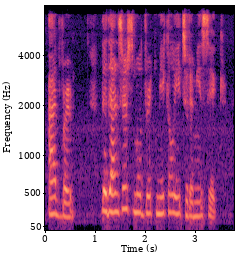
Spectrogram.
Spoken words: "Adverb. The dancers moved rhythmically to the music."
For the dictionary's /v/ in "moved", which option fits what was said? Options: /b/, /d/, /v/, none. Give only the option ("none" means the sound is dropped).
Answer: none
